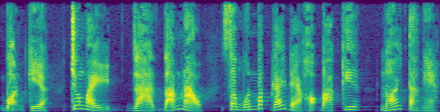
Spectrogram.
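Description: Male narrator as tough old woman fighter, gruff and commanding, lively swings in pitch. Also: a little slow, no echo, full character voice. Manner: gruff, bossy, barking orders. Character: fierce old woman warrior, bitter and commanding.

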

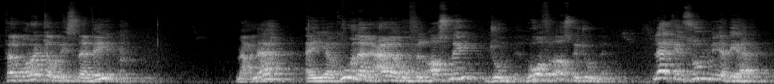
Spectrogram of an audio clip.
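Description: A man in his thirties teaching an Arabic grammar class, quizzing his students with quick questions and repeating each term for them. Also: high voice, sing-song, very echoey, far from the mic, rough recording.

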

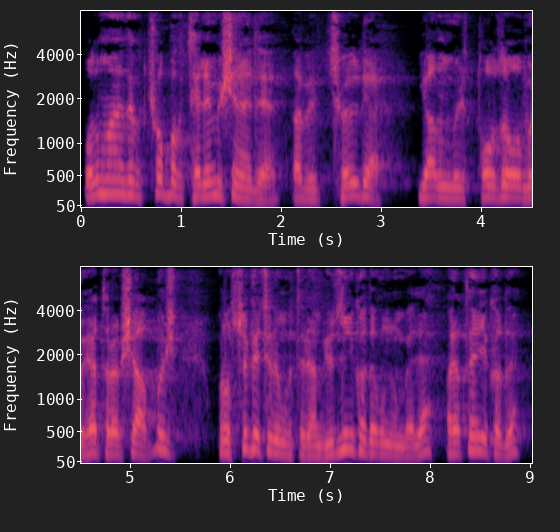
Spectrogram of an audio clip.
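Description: A man's voice: high-pitched, fairly quick, warm tone. A man, a religious teacher, giving a storytelling religious talk in a folksy, repetitive way.

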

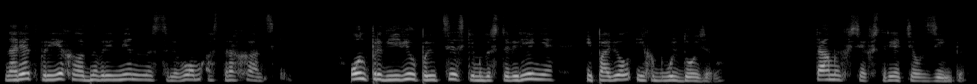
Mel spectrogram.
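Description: Woman, audiobook narrator, measured, middle pitch, dry close sound. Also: fairly even intonation, dark tone, no room sound. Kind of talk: scripted narration.

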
